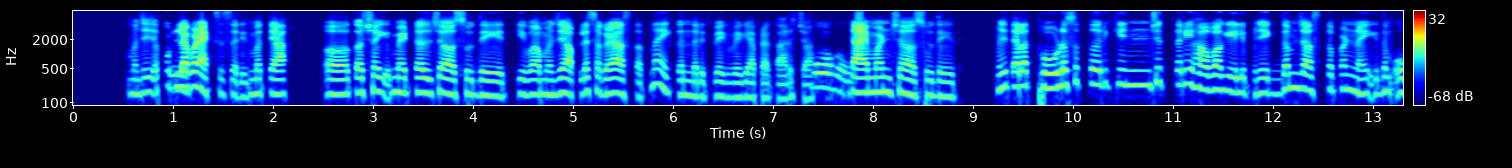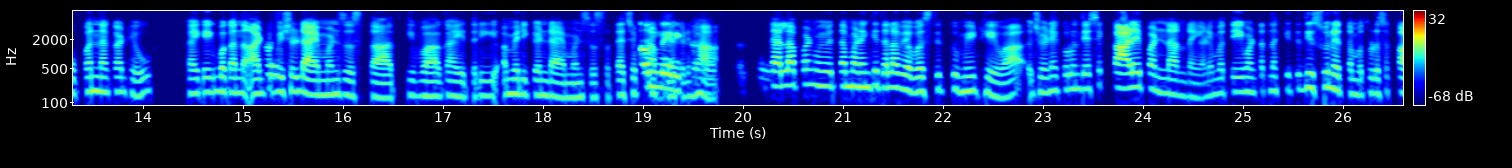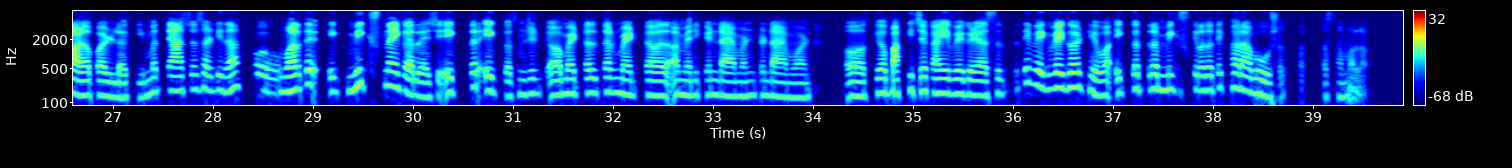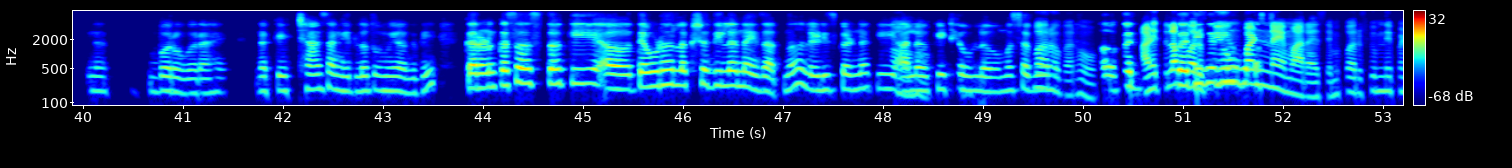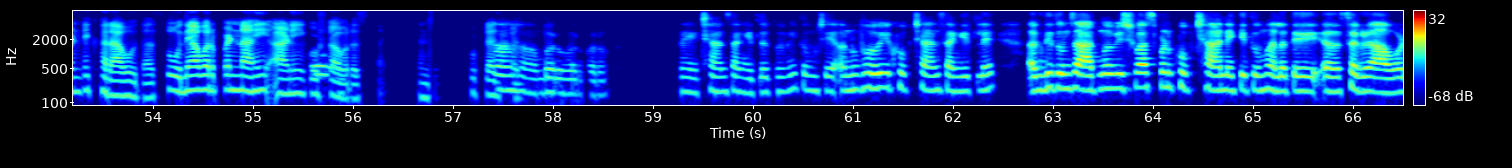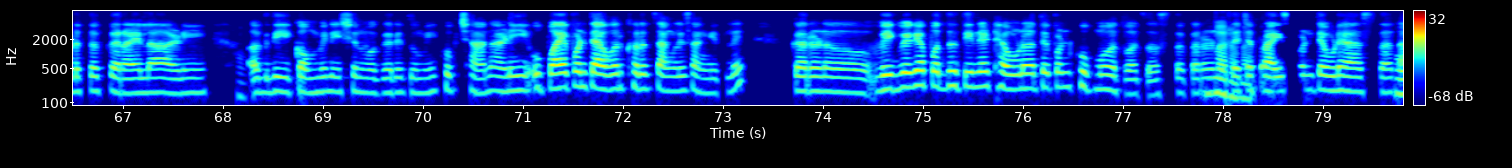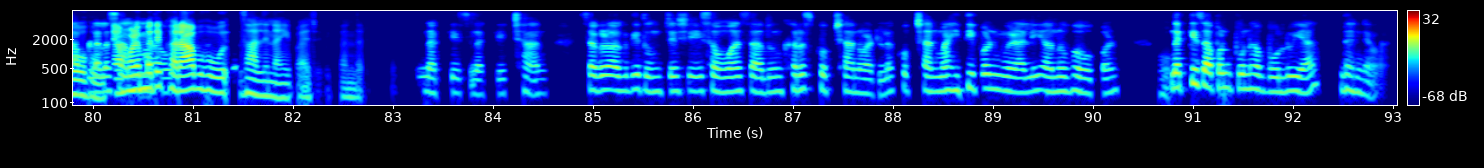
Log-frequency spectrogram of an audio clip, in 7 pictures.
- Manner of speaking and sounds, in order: in English: "एक्सेसरीज"; in English: "मेटलच्या"; in English: "ओपन"; in English: "आर्टिफिशियल डायमंड्स"; in English: "मेटल"; tapping; unintelligible speech; in English: "कॉम्बिनेशन"; unintelligible speech; other background noise
- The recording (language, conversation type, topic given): Marathi, podcast, जास्त दागिने घालावेत की एकच खास दागिना निवडून साधेपणा ठेवावा?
